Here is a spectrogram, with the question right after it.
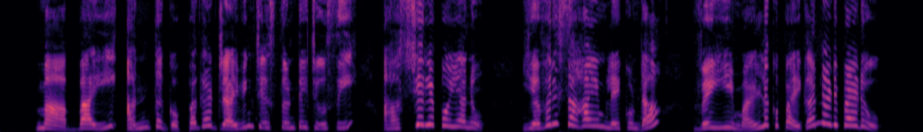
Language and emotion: Telugu, surprised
